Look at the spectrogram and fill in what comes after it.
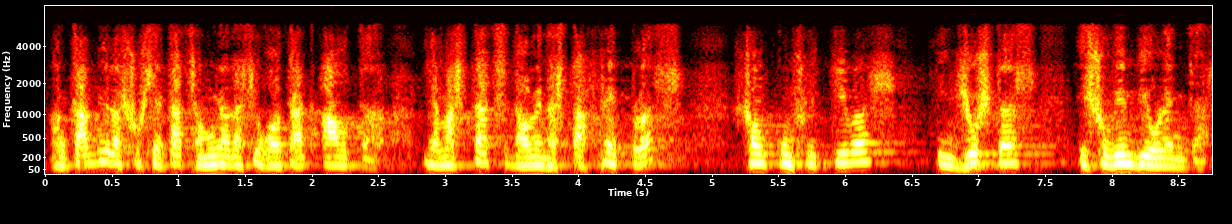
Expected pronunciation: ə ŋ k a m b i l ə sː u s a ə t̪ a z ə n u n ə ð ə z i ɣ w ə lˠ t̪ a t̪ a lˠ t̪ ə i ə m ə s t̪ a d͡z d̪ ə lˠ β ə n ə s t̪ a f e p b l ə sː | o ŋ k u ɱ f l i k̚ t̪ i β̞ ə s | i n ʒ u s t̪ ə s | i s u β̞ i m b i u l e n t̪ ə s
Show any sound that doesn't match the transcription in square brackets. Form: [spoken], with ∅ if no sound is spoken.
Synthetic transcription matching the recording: ə ŋ k a m b i l ə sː u s [i] ə t̪ a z ə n u n ə ð ə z i ɣ w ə lˠ t̪ a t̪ a lˠ t̪ ə i ə m ə s t̪ a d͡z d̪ ə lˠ β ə n ə s t̪ a f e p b l ə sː | o ŋ k u ɱ f l i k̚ t̪ i β̞ ə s | i n ʒ u s t̪ ə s | i s u β̞ i m b i u l e n t̪ ə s

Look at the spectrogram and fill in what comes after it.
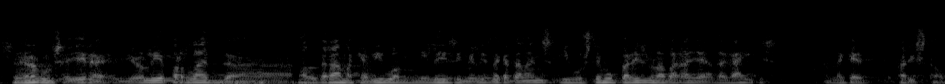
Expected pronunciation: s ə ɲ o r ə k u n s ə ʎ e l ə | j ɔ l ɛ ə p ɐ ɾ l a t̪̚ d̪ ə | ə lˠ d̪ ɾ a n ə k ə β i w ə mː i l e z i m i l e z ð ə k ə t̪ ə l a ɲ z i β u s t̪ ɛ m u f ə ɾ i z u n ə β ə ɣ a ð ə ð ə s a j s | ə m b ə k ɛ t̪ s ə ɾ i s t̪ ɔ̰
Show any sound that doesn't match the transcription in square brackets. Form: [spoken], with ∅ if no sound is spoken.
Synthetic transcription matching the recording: s ə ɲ o [ɾ] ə k u n s ə ʎ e [ɾ] ə | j ɔ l [i] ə p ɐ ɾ l a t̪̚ d̪ ə | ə lˠ d̪ ɾ a [m] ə k ə β i w ə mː i l e z i m i l e z ð ə k ə t̪ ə l a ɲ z i β u s t̪ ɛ m u f ə ɾ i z u n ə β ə ɣ a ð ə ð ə [z] a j s | ə m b ə k ɛ t̪ [f] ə ɾ i s t̪ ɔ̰

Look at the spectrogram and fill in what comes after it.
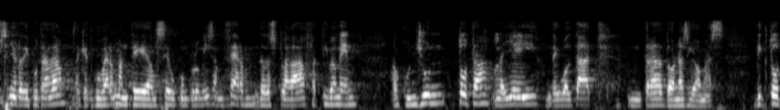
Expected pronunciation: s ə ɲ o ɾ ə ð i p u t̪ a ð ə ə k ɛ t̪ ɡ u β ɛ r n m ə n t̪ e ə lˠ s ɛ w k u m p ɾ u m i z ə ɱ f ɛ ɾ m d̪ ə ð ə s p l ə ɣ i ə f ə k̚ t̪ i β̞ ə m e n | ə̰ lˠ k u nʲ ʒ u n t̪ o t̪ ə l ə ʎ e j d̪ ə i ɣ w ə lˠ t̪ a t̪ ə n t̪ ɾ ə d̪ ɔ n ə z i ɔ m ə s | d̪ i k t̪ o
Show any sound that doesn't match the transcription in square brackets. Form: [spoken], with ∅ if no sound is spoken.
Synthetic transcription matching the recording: s ə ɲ o ɾ ə ð i p u t̪ a ð ə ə k ɛ t̪ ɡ u β ɛ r n m ə n t̪ e ə lˠ s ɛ w k u m p ɾ u m i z ə ɱ f ɛ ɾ m d̪ ə ð ə s p l ə ɣ [a] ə f ə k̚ t̪ i β̞ ə m e n | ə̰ lˠ k u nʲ ʒ u n t̪ o t̪ ə l ə ʎ e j d̪ ə i ɣ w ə lˠ t̪ a t̪ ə n t̪ ɾ ə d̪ ɔ n ə z i ɔ m ə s | d̪ i k t̪ o

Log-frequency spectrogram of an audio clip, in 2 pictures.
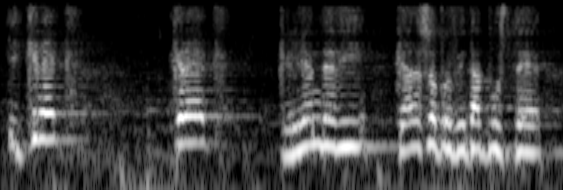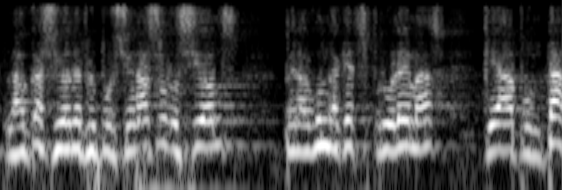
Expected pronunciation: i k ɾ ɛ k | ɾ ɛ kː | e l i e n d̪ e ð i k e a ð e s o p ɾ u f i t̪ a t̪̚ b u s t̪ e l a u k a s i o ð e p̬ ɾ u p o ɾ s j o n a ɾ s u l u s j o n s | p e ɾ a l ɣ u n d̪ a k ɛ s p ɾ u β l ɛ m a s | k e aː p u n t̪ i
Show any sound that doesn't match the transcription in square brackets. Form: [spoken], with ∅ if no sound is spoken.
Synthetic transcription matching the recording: i k ɾ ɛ k | ɾ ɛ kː | e l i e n d̪ e ð i k e a ð e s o p ɾ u f i t̪ a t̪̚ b u s t̪ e l a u k a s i o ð e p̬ ɾ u p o ɾ s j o n a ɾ s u l u s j o n s | p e ɾ a l ɣ u n d̪ a k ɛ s p ɾ u β l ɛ m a s | k e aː p u n t̪ [a]

